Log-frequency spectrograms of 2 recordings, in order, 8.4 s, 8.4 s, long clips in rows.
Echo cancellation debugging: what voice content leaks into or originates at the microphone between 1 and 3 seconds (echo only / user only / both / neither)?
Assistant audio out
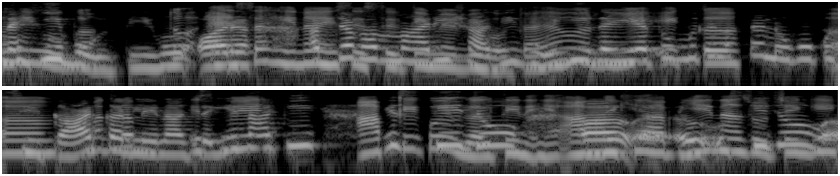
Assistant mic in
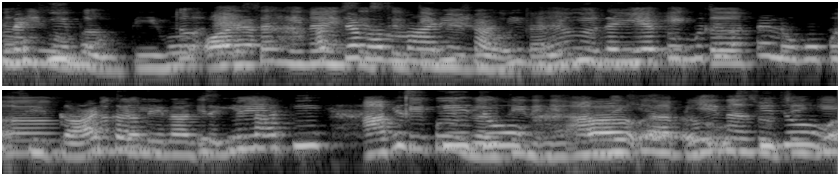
echo only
